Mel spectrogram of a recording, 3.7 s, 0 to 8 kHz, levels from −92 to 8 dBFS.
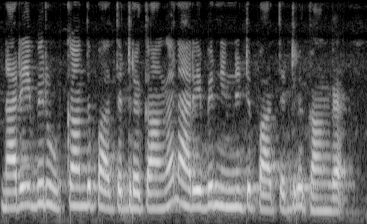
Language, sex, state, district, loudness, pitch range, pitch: Tamil, female, Tamil Nadu, Kanyakumari, -13 LUFS, 210-250 Hz, 230 Hz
